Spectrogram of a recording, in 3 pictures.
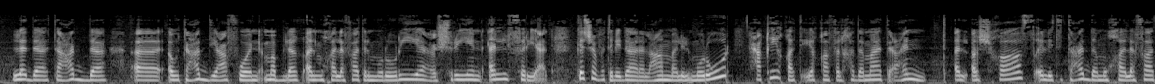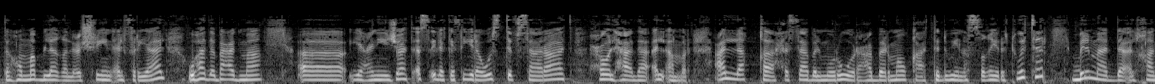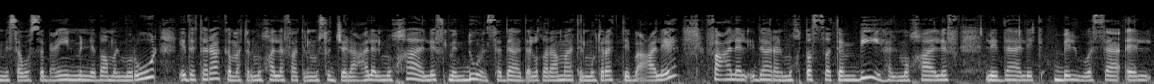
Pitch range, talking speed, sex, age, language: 195-225 Hz, 125 wpm, female, 20-39, Arabic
